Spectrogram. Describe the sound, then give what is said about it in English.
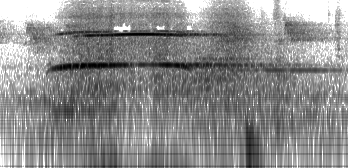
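A sustained reedy harmonica note, blown steadily by Shanti, an animal, on a harmonica fastened to a wall of her enclosure, holds one pitch with a faint higher overtone for about two seconds over a soft breathy hiss, then fades gradually. “Shanti plays slash plays with the harmonica.”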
